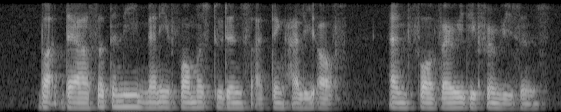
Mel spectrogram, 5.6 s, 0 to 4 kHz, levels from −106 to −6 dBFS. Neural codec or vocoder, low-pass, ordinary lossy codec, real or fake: none; 3.6 kHz; none; real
